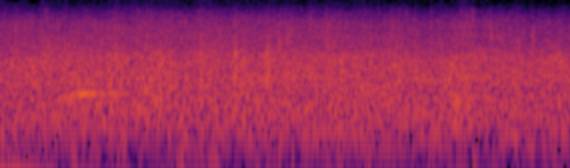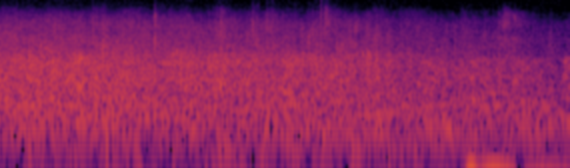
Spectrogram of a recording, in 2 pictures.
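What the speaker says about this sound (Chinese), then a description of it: "给你们自己以及到场的家长一个掌声鼓励" Broad, continuous applause fills a high school graduation ceremony hall as graduates and parents clap together, steady and even before slowly easing off.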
